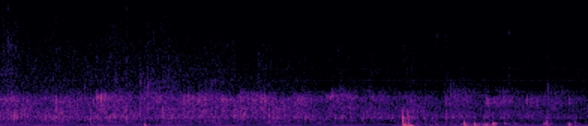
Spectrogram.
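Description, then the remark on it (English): A church audience applauds two guests after a prayer of blessing for them, a dense steady wash of many hands clapping at moderate volume, with a few sharper individual claps standing out toward the end. “Give them a wee round of applause.”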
